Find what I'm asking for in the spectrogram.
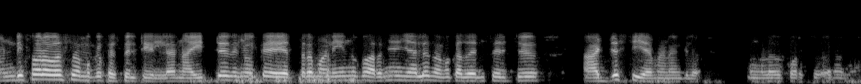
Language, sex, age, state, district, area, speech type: Malayalam, male, 30-45, Kerala, Alappuzha, rural, conversation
